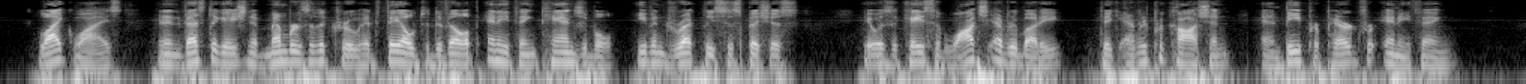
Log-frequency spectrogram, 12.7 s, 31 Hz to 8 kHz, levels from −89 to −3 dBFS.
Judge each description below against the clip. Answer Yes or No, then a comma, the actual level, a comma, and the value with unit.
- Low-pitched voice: Yes, low, 115 Hz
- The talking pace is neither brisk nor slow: Yes, average, 155 wpm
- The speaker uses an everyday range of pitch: Yes, average, 3.5 semitones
